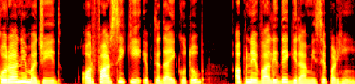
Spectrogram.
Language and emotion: Urdu, neutral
